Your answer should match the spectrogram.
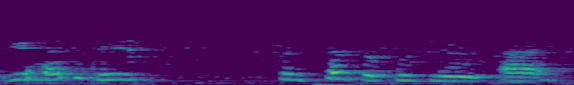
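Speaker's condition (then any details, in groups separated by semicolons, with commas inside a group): Cerebral palsy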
